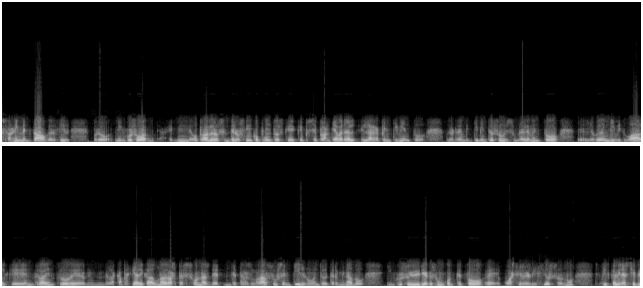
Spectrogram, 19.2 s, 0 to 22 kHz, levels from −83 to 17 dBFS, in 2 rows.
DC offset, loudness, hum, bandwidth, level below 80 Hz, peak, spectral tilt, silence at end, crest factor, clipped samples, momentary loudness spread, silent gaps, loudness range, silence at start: under 0.1%; -17 LUFS; none; 4.5 kHz; -50 dBFS; 0 dBFS; -7.5 dB/octave; 0 s; 18 dB; under 0.1%; 13 LU; none; 3 LU; 0 s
